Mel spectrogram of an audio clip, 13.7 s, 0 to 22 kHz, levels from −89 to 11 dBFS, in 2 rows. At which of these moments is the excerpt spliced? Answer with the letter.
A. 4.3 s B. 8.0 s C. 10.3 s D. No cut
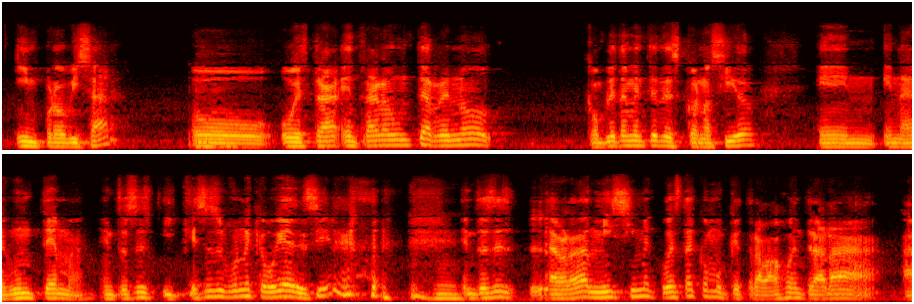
B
